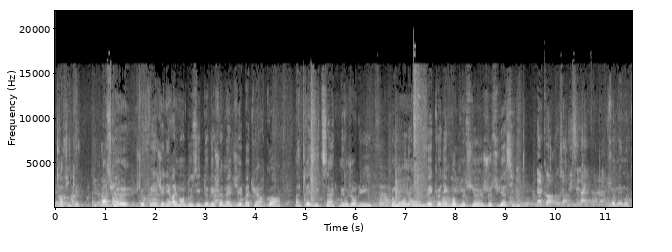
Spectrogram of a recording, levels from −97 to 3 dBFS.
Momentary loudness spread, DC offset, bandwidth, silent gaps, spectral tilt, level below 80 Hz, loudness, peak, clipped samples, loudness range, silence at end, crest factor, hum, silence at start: 9 LU; under 0.1%; 16.5 kHz; none; -5.5 dB/octave; -52 dBFS; -16 LUFS; 0 dBFS; under 0.1%; 2 LU; 0 s; 14 dB; none; 0 s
